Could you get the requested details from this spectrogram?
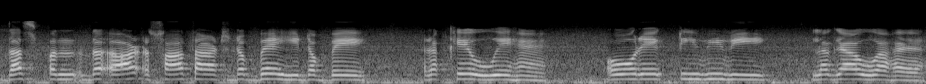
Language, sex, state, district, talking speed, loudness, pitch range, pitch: Hindi, female, Haryana, Jhajjar, 125 wpm, -17 LUFS, 220-240 Hz, 230 Hz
